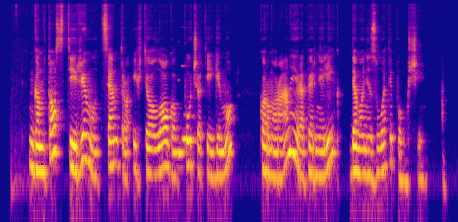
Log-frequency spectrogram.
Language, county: Lithuanian, Vilnius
